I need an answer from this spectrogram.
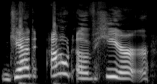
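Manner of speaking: Joanna screaming at her sister to leave; hysterical scream. A narrator's reading. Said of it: "Joanna screamed hysterically".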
